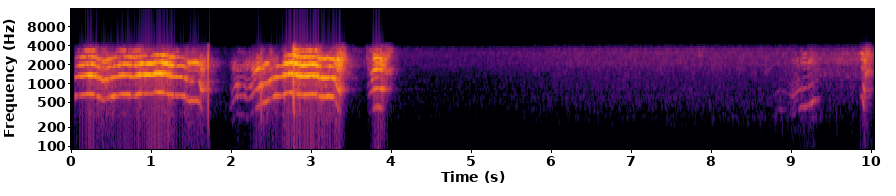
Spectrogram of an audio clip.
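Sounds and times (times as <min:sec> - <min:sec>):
dog howling whines: 0:00.1 - 0:04.0.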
